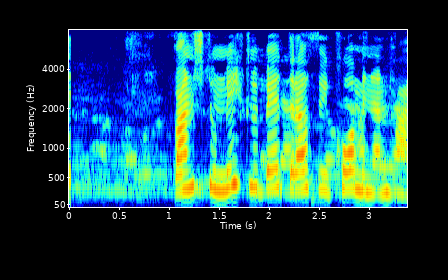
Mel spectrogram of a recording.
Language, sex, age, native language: Icelandic, female, 11, Icelandic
